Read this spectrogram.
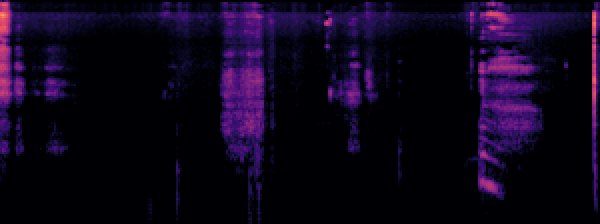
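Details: Person deliberately muffling sneezes on request: quiet breathy build-ups followed by a stifled, muffled sneeze burst in a quiet room; sneezing.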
